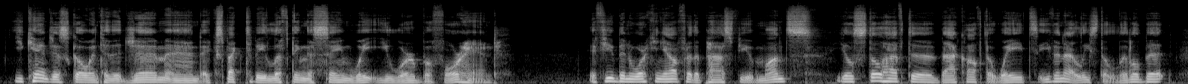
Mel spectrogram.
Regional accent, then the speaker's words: Philippines; I'm Filipino and that means I grew up eating rice with every meal

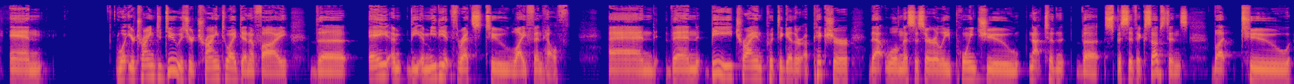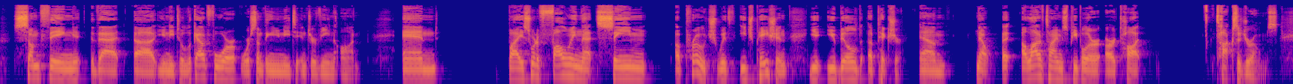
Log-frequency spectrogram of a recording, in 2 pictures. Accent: New York, United States; a lifetime New Yorker

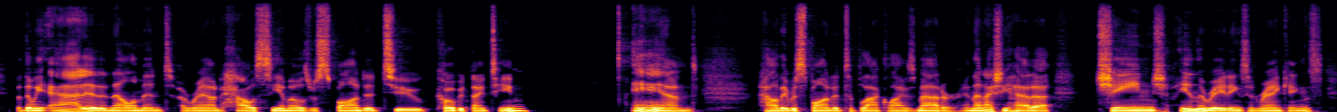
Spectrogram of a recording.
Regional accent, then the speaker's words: Canada; moved away; I'm originally a Canadian

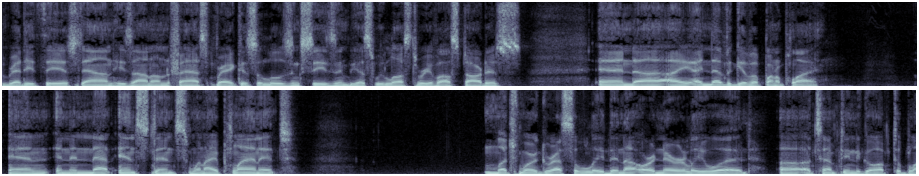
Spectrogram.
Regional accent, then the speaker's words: New York City, New York, United States; I'm a kid from Brooklyn.

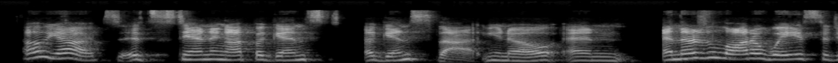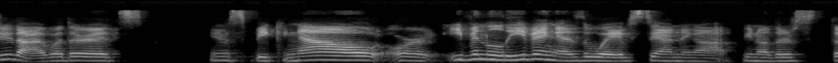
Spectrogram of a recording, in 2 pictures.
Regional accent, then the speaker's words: Midwest, United States; I grew up in the Midwest.

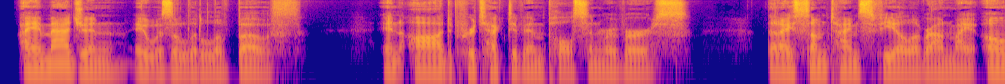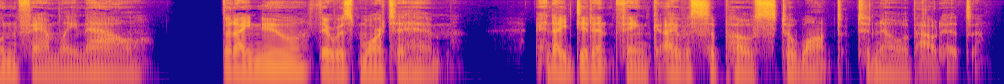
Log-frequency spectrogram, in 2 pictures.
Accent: Ohio, United States; I grew up in Ohio

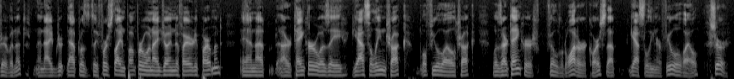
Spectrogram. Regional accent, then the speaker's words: Gills Rock, Wisconsin, United States; I grew up in Gills Rock at the end of the peninsula

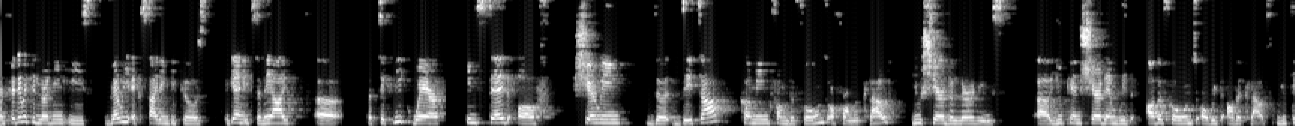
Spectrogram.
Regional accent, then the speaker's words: Paris, Île-de-France, France; English is a second language; now in United States; I'm from Paris in France.

